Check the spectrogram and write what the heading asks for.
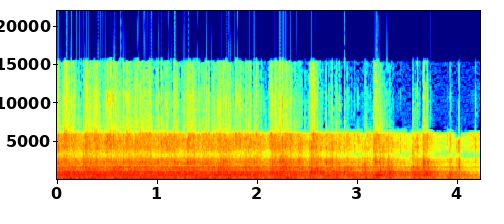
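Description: Many hands thumping on wooden assembly desks in a loud, dense, rapid clatter, the customary show of approval in the house. The clatter thins out near the end.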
